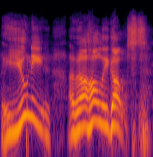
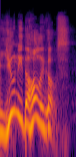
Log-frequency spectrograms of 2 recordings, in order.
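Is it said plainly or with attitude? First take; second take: attitude; plainly. First: It is said with a sassy grandmother's attitude. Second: It is said plainly, without attitude.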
